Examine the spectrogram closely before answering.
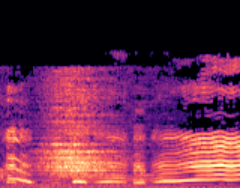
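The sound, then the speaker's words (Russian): A baby cries desperately far off on a ship, behind many doors, in a continuous high, wavering wail that breaks briefly into sobs midway. “Плакал ребенок. Где-то далеко, на другом конце корабля, за многими дверями отчаянно плакал,”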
